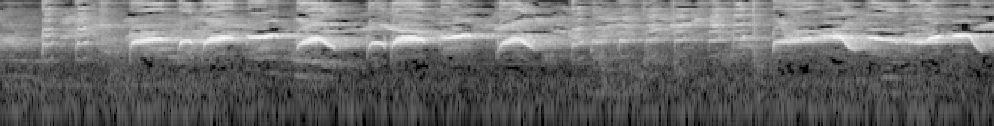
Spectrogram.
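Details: Chinese hwamei kept as a tame cage bird, singing loud slurred whistles in regular bursts of about three per second, a pause, then a long rising whistled phrase.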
